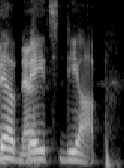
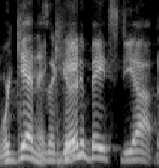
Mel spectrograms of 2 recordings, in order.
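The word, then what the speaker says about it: Keita Bates-Diop: Kata Bates Diop. – Kata Bates Diop. Yeah. Okay. Yeah. We're getting it. Kata Bates Diop.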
